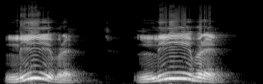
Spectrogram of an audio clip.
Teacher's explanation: Em qual sílaba eu empreguei maior potência vocal? Na sílaba li.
